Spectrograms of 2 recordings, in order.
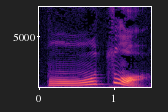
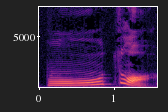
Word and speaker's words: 不做: 不看不看 마지막 단어 不做不做 그럼 요거는 여러분들 땡땡이 발음 아니에요. 성모 Z는 그냥 우 발음으로 읽기 때문에 做라고 읽어주시면 되겠습니다.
